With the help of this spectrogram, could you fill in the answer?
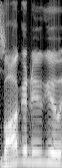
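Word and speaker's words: Ouagadougou: Wagadugu is a real place, and actually, the reason I'm pronouncing it correctly is because I looked it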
